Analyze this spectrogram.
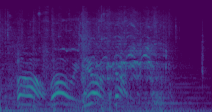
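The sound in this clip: Horses neighing in a film scene: several loud, high, wavering whinnies overlap in quick succession for about two seconds, then stop abruptly.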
